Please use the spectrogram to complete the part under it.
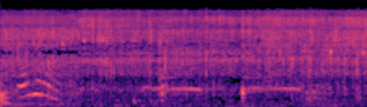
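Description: Fish sizzling in hot oil in a pan, a steady close crackle with a few faint tonal bird-like chirps over it.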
